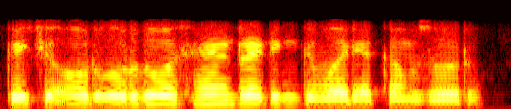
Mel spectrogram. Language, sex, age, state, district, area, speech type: Kashmiri, male, 30-45, Jammu and Kashmir, Srinagar, urban, conversation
